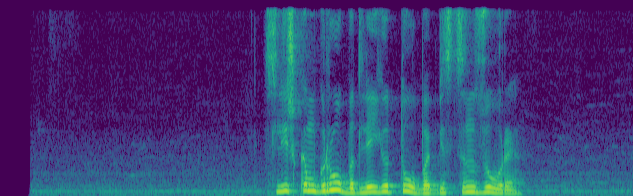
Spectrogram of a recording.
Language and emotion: Russian, angry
